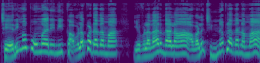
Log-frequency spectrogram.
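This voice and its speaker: A woman's voice: mid-range voice, expressive, fast talker, darkish tone, slight background noise, close to an everyday voice. A woman voicing a caring, anxious older mother in a cartoon, with a Tirunelveli Tamil accent, soothing and chatty.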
